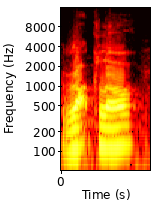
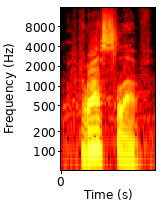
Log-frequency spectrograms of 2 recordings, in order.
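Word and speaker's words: Wrocław: love somebody told me that it looks like rock law but it's pronounced russl um yeah I literally leave tomorrow fly to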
